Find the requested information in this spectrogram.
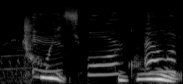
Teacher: Next, we have the long E sound. This is a longer, clearer E sound, like what you hear at the beginning of the word eat, or in words like tree and green.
